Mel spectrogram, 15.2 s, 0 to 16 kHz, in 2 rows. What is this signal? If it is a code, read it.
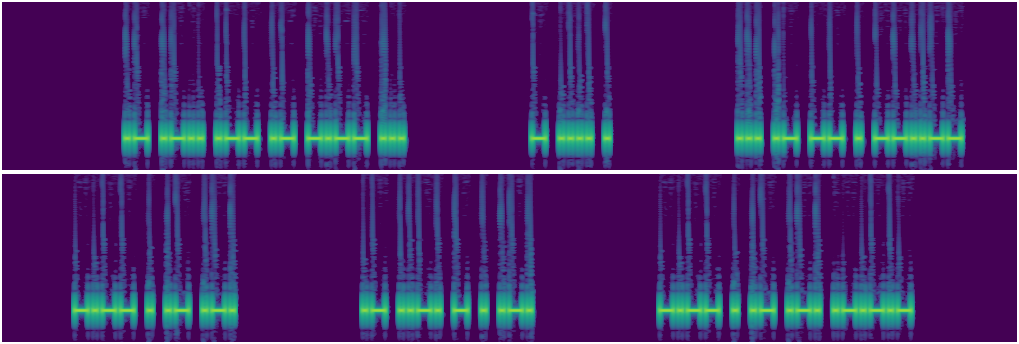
Morse code, heard as a keyed tone, about 36 wpm, 700 Hz. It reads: ALWAYS THE SAME, YEAR AFTER YEAR.
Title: 4x Word-Spacing - Sentences from Top 300 Words - 35wpm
